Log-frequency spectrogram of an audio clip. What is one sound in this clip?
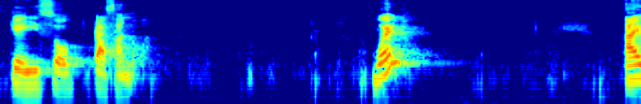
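A woman speaks calmly through a microphone, pausing between phrases.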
